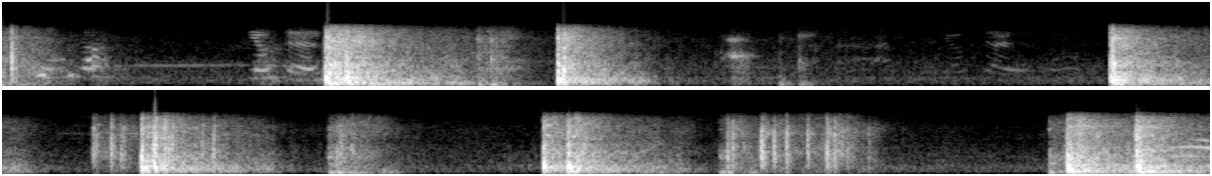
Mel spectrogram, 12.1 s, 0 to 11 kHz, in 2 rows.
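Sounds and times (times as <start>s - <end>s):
crackling pops: 0.0s - 0.3s, 1.6s - 4.1s, 5.5s - 8.1s, 8.7s - 10.5s
fireworks bangs: 0.0s - 0.5s, 1.4s - 4.0s, 5.5s - 10.5s, 11.2s - 12.0s.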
